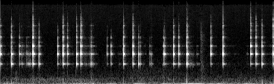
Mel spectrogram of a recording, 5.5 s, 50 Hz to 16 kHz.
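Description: A round, shallow, plate-sized terracotta pot saucer is tapped with long nails in about 25 quick, irregular taps. Each tap gives a short, bright, chime-like ping with clear tones around 900 Hz and 1.6 kHz that fades almost at once, over a faint low rumble.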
